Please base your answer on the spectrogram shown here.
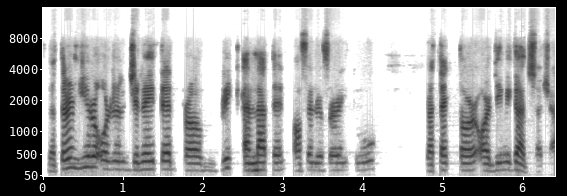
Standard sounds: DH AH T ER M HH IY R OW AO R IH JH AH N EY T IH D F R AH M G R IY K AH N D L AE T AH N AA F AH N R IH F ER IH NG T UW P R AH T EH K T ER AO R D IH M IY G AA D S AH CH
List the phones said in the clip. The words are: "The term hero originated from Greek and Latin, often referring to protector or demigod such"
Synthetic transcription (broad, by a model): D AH T ER M HH IY R OW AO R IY JH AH N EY T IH D F R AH M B R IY K AH N D L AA T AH N AA F AH N R IH F ER IH NG T UW P R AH T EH K T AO AO R D IH M IY G AA D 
